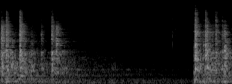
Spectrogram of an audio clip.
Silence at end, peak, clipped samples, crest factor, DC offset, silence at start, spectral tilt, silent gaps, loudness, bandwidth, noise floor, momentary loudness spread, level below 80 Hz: 0 s; -10 dBFS; under 0.1%; 26 dB; under 0.1%; 0 s; -1.5 dB/octave; none; -32 LUFS; 16.5 kHz; -61 dBFS; 17 LU; -62 dBFS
